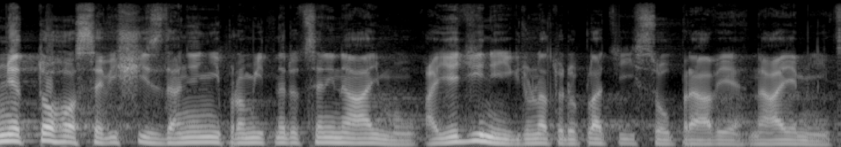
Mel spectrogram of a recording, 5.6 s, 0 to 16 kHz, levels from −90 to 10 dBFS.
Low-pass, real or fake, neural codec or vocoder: 14.4 kHz; real; none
